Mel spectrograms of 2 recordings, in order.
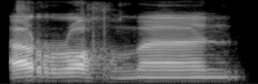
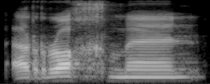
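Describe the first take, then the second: First: The h is replaced by a plain soft h. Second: The h is replaced by a rough kh sound. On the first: "diganti dengan ha, suara ha" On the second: "Suara ha diganti dengan kha"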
